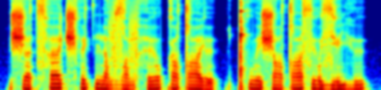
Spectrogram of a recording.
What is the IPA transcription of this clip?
ʃɐt͡sʰɐt͡ʃʰɘtʲ nɐvzˤɐvhɘo̯ku tˤɐjɘ | ǃʰue̯ʃɔtˤɐsɨo̯ zʲɘjɦɨ

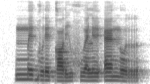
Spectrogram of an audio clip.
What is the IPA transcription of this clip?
mːe˦ɡu˨ɾe˨ ɡɒ˨ɾi˧xʷæ˧le˧ ʔæ˦n̪o˨r

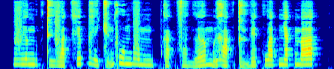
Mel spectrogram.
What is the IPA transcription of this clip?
vi˧ə̯ŋu˨˩k̚t̪i̤˨˩va˨˩t̚ xe˦˥p̚ ɣe̤˨˩ t͡ɕṵ˧˥nkwu˧ŋ və˧mŋu˨˩p̚ ka˨˩k̚sa̤˨˩nləː˧ mɨ̰˧˥ɣa˨˩k̚t̪ə̰˧˨mɗe˧ kwa˦˥t̚ɲa˦˥k̚ ma˦˥t̚

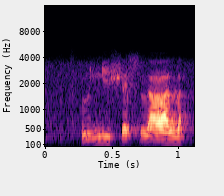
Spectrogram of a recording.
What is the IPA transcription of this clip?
t͡sʼɯɲiʃɛɬ lal

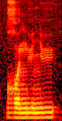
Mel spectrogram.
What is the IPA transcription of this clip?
ʁʷɛŋyny

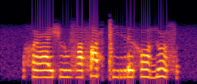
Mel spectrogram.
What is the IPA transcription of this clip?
χœʕɛʃlu zasˤaħ ǀirə xɔ nusˤ

